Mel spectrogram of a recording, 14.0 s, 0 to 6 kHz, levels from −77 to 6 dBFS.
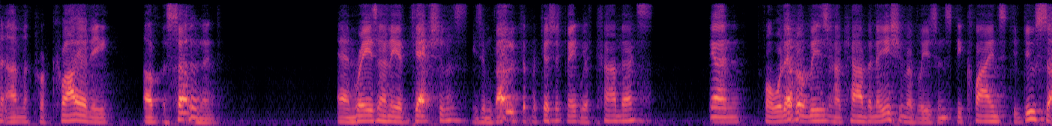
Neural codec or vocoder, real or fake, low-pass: codec, 16 kHz, 0.5 kbps, FunCodec, trained on Chinese and English, 25 frames a second; fake; 5.4 kHz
